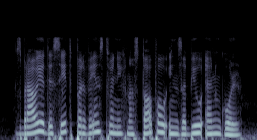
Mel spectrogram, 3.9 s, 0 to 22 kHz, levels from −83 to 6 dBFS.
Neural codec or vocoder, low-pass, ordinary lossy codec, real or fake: none; 7.2 kHz; AAC, 64 kbps; real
